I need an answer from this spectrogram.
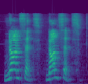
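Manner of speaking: growling. A narrator's reading. Father rejecting the fear that Stuart is dead, angry growl. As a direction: dismiss the idea sharply, twice. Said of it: "growled Mister Little".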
